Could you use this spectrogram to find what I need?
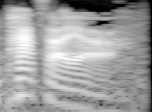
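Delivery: PATTAYA as pat-eye-YAH, long open final syllable; pronunciation one. Shown as a demonstration. Vlogger repeating the preferred way, Pattaya as pat-eye-YAH. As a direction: say Pattaya with TIE in the middle and a drawn-out YAH. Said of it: "this is pronunciation one".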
